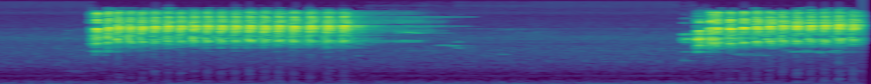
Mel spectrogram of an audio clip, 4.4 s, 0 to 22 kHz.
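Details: Tutor recording of the platuk sampit woodpecker, clear and sharply firing: one grating high rattle of rapid pulses lasting about 1.3 seconds, a quiet gap of over a second, then another rattle beginning.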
